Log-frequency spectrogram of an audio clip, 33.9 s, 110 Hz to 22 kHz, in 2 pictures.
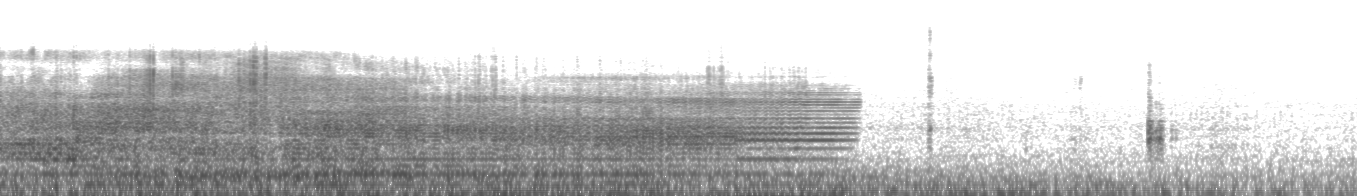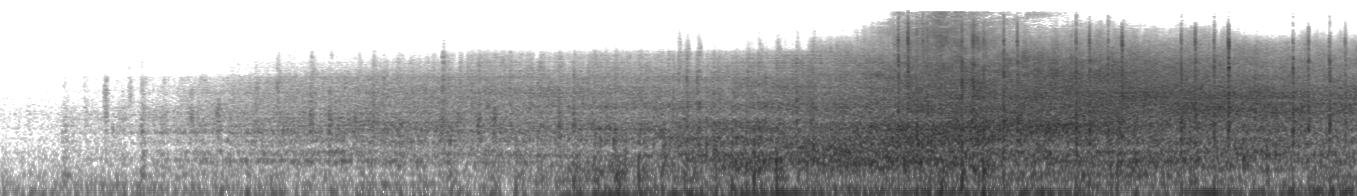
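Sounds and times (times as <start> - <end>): model train motor whine: 0.0 - 10.8, 18.3 - 33.9
rumble of wheels on track: 0.0 - 33.9
light rail clicks: 18.7 - 33.9.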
